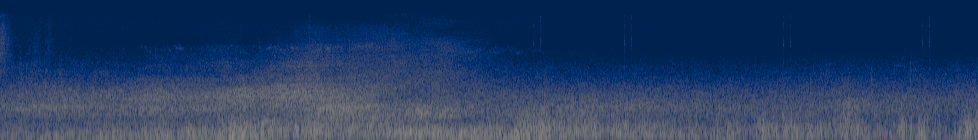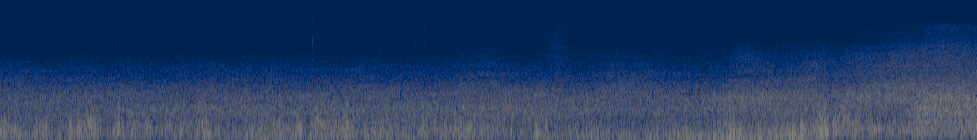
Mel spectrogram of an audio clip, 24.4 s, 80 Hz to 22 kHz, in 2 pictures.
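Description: A Kuwait Airways Airbus A340 departs Prestwick Airport, a continuous distant jet rumble mixed with wind buffeting that stays fairly even throughout, with no voices over it.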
